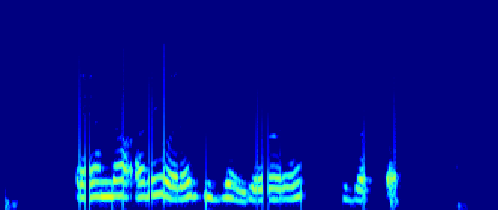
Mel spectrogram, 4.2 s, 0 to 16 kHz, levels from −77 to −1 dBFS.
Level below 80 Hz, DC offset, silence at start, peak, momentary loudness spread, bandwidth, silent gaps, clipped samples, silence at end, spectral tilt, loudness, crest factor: -72 dBFS; under 0.1%; 0.05 s; -24 dBFS; 9 LU; 7.4 kHz; 0.15-0.63 s, 2.60-2.85 s, 3.16-3.20 s, 3.37-3.79 s; under 0.1%; 0.3 s; -8 dB/octave; -39 LUFS; 16 dB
